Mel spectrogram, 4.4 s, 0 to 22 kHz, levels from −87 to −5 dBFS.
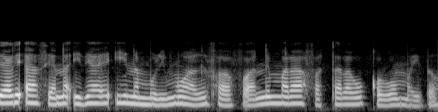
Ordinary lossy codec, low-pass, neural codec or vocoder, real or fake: none; 5.4 kHz; vocoder, 44.1 kHz, 128 mel bands every 256 samples, BigVGAN v2; fake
